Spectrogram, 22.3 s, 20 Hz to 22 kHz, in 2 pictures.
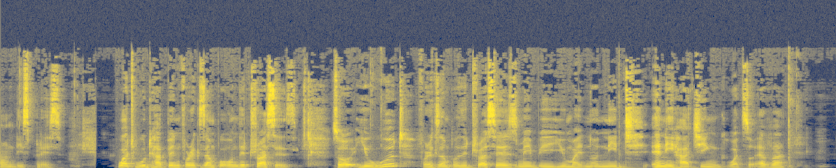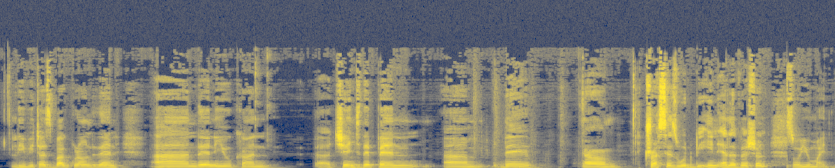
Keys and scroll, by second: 0.5 Escape.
